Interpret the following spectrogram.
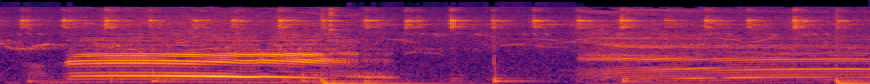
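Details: Asian village cattle and calves strolling along a countryside road by green rice fields; one long, slowly falling moo followed by a second, fainter drawn-out call.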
